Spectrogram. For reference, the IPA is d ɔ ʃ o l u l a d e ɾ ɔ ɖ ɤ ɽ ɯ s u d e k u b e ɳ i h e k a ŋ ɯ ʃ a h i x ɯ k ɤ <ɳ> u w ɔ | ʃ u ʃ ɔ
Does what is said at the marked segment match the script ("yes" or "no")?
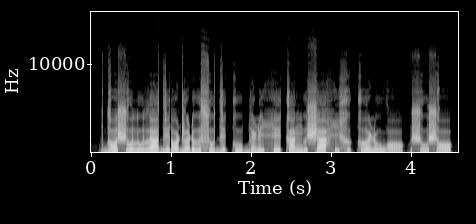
yes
